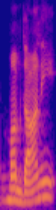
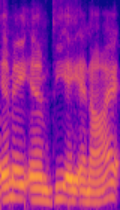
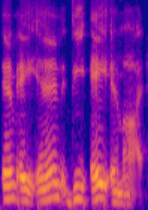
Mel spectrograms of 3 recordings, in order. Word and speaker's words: Mamdani: There are like in your brain wiring, you may see Mamdani and you may pronounce it Mandami.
